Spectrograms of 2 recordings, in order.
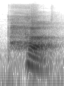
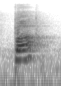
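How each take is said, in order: First: The p has a long, heavy puff of breath. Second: The p has no puff of breath.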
